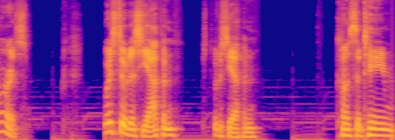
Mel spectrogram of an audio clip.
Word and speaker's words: Constantine: Constantine rhymes with wine.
